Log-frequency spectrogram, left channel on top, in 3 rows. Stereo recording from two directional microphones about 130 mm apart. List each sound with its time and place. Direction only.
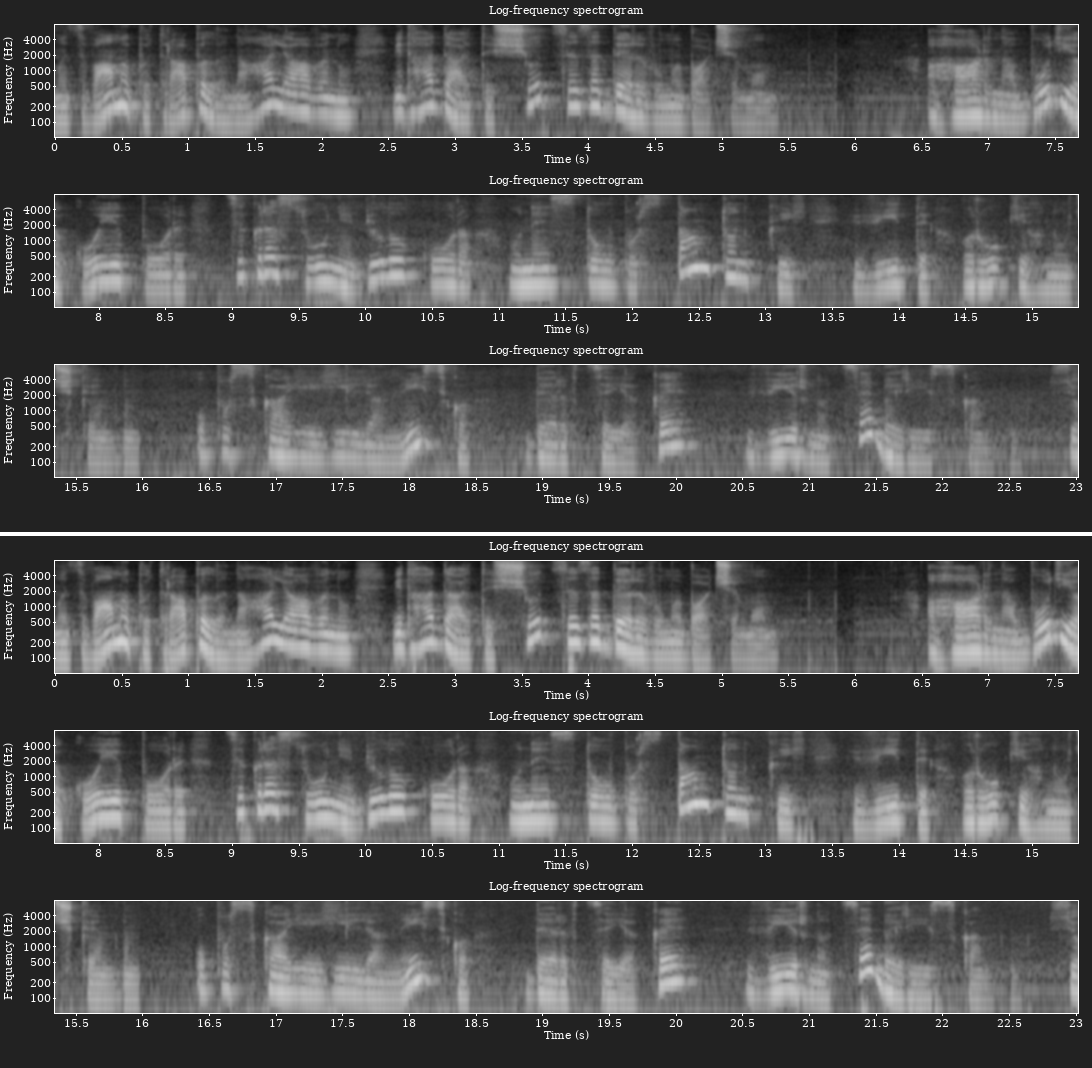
0.0 s speech: 25° right (ahead or behind)
6.5 s speech: 30° right (ahead or behind)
